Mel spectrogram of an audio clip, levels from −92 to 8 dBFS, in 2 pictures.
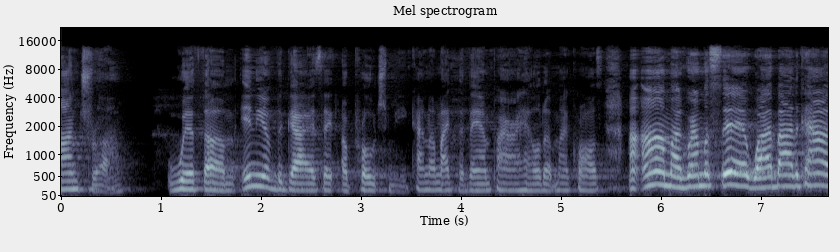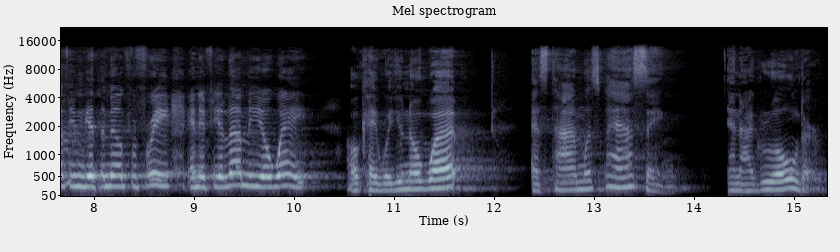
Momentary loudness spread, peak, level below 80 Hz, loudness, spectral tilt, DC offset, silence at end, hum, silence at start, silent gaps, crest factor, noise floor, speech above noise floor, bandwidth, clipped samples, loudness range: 16 LU; -8 dBFS; -70 dBFS; -28 LUFS; -4.5 dB/octave; under 0.1%; 0.05 s; none; 0 s; none; 20 dB; -62 dBFS; 34 dB; 14.5 kHz; under 0.1%; 10 LU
